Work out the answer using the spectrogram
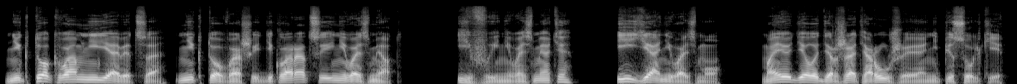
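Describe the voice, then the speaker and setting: A curt, dismissive palace officer, as an audiobook reader puts him on. The voice is very deep and gravelly, lifted a little for the commands. It sounds close and dry. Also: male voice, big pitch swings, moderate pace, no room sound, exaggerated voice. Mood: curt, stern. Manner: categorical, clipped.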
